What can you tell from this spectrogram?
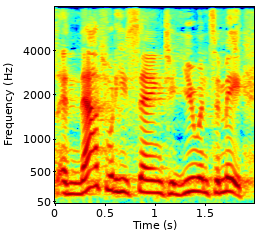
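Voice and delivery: usual speaking voice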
